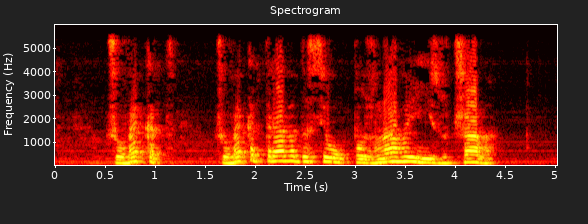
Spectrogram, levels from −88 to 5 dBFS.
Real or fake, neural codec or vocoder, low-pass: real; none; 5.4 kHz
